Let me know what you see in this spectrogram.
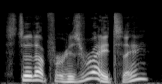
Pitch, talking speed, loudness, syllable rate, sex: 175 Hz, 220 wpm, -16 LUFS, 4.3 syllables/s, male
